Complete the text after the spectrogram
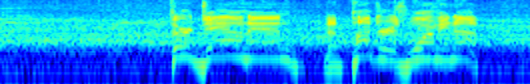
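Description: Players crash together in a tackle.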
